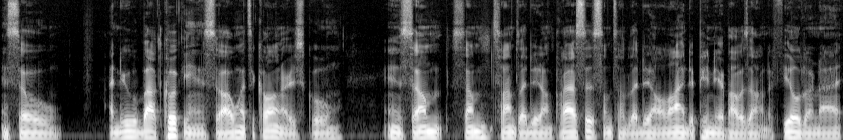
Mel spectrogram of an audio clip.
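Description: Speaking at a very fast pace, a man with an American accent has a very deep, low pitch, a dark, mellow tone and fairly even intonation, on a very clean recording with a silent background. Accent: Texan, with a slight New Orleans-like lilt. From Texas. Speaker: chef, restaurant owner and military veteran. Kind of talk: casual interview. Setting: podcast studio. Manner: polite, formal, says sir and ma'am.

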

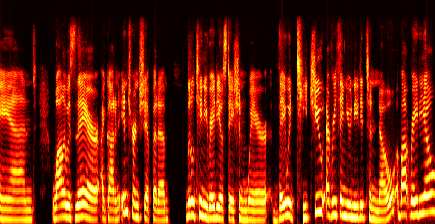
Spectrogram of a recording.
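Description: In a normal speaking voice, a woman of medium pitch talks at a moderate pace with lively intonation and very even loudness, on a very clean recording with a silent background. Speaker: radio host and author. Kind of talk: casual interview.

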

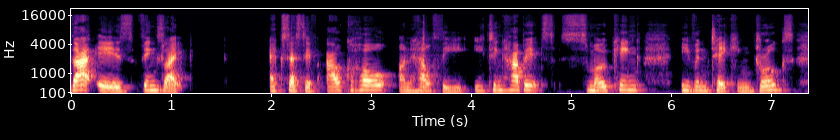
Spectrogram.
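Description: Fairly even intonation and a fairly slow pace in a British accent, on a very clean recording with a silent background. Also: woman, medium pitch for a woman. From UK. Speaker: empowerment and leadership coach. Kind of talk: casual interview.

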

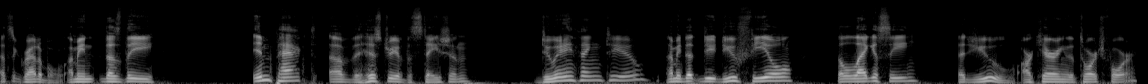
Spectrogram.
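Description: With an American accent, a man speaks at a medium pitch in a plain, everyday voice. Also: lively intonation, moderate pace. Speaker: podcast host, local history enthusiast. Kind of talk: casual interview. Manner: laughs often.

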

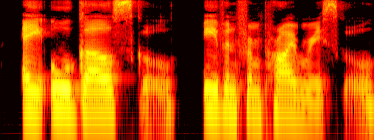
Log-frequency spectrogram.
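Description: In a London accent, a woman speaks at medium pitch on a very clean recording with a silent background, the sound dry and close with no echo. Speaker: comedian. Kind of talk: interview.

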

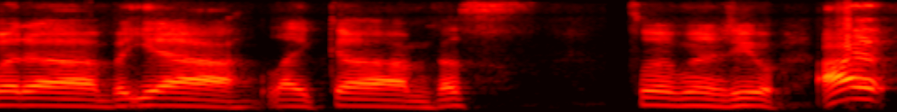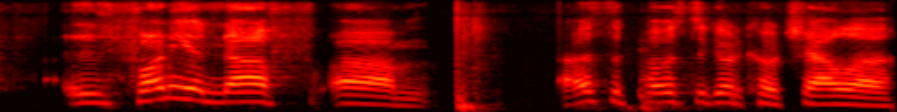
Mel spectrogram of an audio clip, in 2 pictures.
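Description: A plain, everyday voice from a man, fairly high in pitch, with lively intonation at a fairly slow pace. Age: 20s. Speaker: aspiring comedian. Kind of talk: casual chat.

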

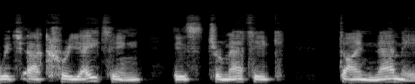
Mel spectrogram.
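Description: The background is quiet. The speaker is reading aloud in a natural voice.

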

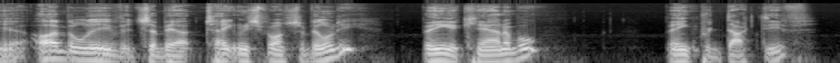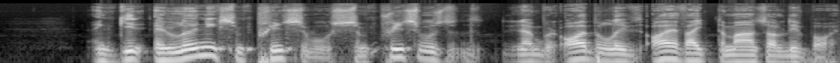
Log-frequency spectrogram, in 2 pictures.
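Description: Speaking fairly quickly in an Australian accent, a man uses a fairly low pitch and lively intonation. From Australia, Victoria (Swan Hill, Melbourne). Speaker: former criminal, addiction counsellor. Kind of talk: casual interview.

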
